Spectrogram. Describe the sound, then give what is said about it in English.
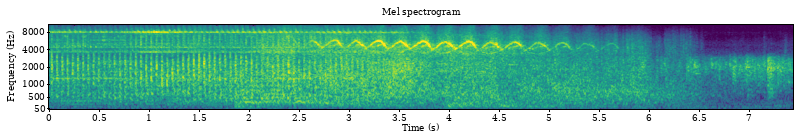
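A loud, dense mechanical roar with a steady throbbing beat from a helicopter hovering low over a roof, swelling and then easing off slightly toward the end, with no voices. “That chopper's about ready to take the roof off.”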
